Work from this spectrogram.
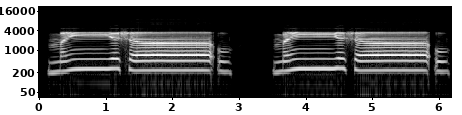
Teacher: ہم غنہ کریں گے, نا کے اندر ساؤنڈ پیدا کریں گے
